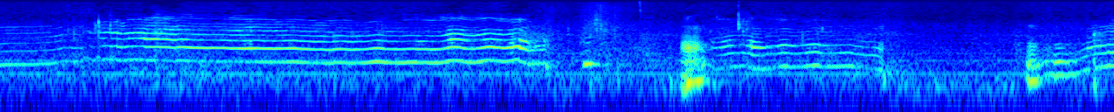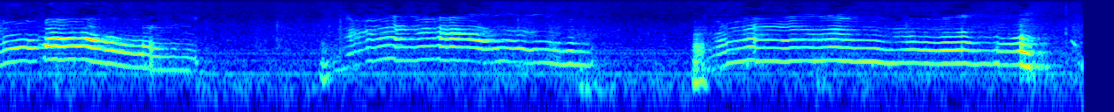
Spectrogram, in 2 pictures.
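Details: A nervous cat being played with gives long drawn-out wailing meows, about five of them, each lasting one to three seconds, with a wavering pitch and a faint steady hum behind.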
